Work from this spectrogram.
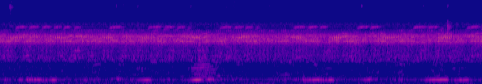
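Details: Insects calling at midnight: a dense, steady high-pitched buzzing trill with repeated short chirping bursts above it, while low, rhythmic croaking pulses sound intermittently beneath throughout.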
